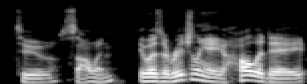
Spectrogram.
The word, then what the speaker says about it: Samhain: Halloween derives from Samhain, which is spelled exactly how it is definitely not pronounced. Not at all. No. It's the way you would read it as Samhain, Samhain, but this is a Celtic or Gaelic word.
